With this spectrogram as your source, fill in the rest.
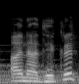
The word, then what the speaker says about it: अनधिकृत: तो यह शब्द अनधिकृत इस रूप में ही है। सर्वथा शुद्ध।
